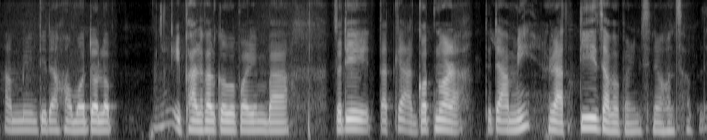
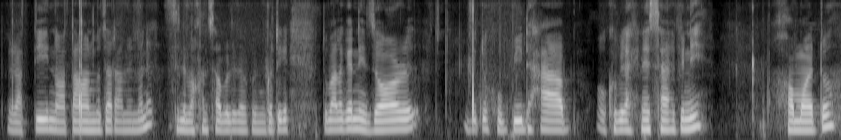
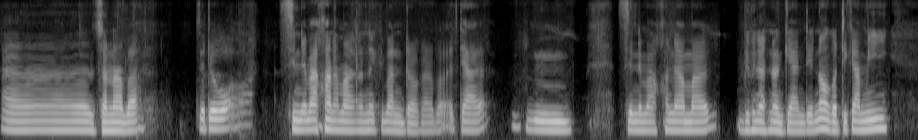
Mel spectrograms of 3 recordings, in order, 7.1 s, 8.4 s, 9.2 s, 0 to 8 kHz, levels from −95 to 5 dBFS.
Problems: background sounds at intervals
